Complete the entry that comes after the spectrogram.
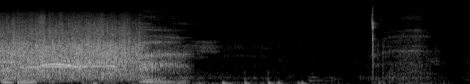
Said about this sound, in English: We're gonna put some like applause in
